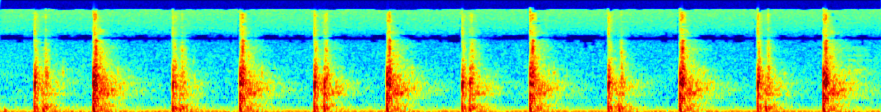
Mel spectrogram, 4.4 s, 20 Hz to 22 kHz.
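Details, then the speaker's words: Tapped imitation of a fourth heart sound (S4 gallop), taught with the "Tennessee" mnemonic: a fast rhythm with a faint extra sound just before each S1–S2. "it sounds like Tennessee, Tennessee, Tennessee, Tennessee. S4, S4, S1, S2."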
